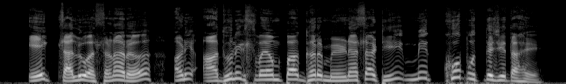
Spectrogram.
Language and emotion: Marathi, happy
